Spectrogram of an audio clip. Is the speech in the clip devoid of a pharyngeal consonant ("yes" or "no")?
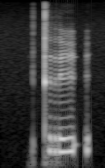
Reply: yes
